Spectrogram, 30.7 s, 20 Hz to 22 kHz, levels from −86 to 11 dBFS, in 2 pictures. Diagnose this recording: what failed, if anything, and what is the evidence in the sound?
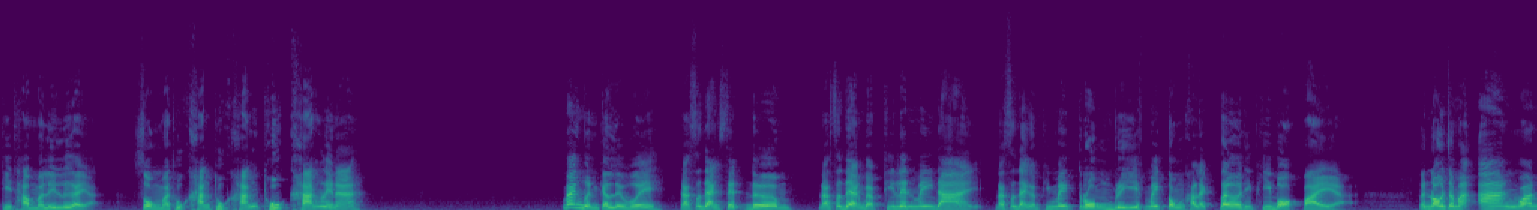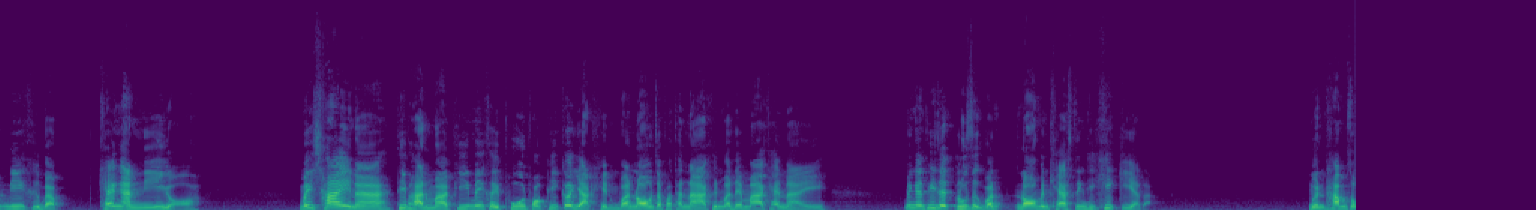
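The failure is a cut-off end, and it sits at the storage or buffer-flush stage. The speech stops dead at 28.90 s, right in the middle of a sound, and from there it's flat digital silence to the end with no decay or room tail at all. That points to the final buffers never being written out or played, so the audio simply halts wherever the last complete block happened to land.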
